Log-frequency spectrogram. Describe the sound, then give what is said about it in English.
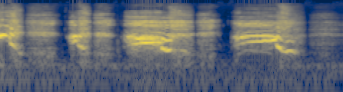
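A woman shrieks in fright at a mouse and drops her violin, four sharp, high-pitched vocal bursts in quick succession, the longer middle and final cries wavering and falling in pitch, with no talking. “She screams and drops her violin.”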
